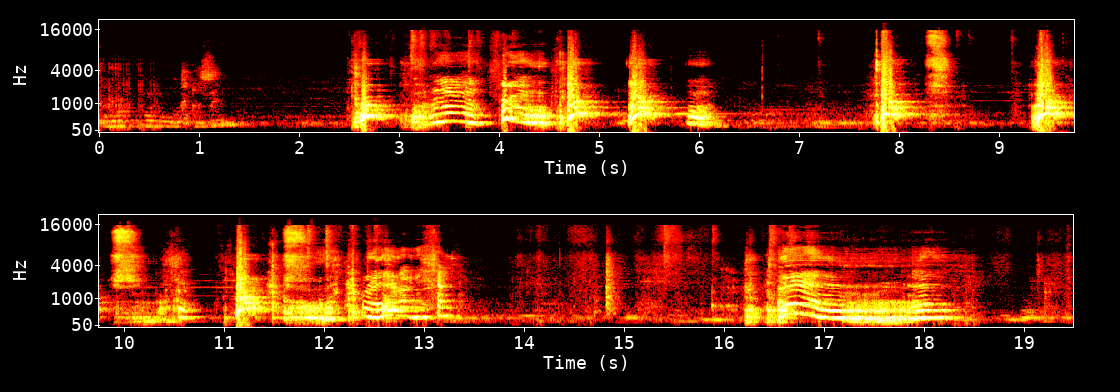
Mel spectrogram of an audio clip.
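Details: Luna, a female Labrador Retriever aged one year two months, indoors, gives bursts of short harmonic barks and drawn-out arching whine-like yowls in clusters, with a woman speaking French between them.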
